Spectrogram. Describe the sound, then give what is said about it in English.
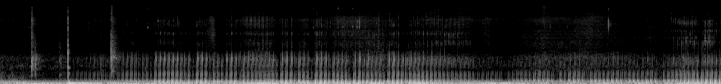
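A house cat purrs while kneading a person's feet. The purr is a low, continuous, loud rumble that holds steady throughout, with no talking. “Let's see if you can hear YB purring right now.”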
